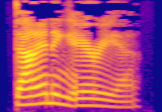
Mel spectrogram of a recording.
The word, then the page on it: dining area: British English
